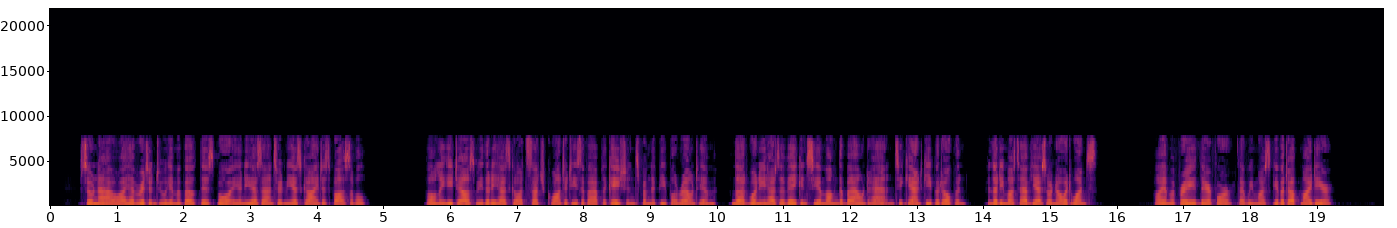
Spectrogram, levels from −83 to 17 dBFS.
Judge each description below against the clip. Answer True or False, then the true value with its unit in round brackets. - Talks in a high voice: False (155 Hz)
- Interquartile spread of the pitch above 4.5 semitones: False (3.3 semitones)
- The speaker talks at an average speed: False (220 wpm)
